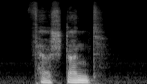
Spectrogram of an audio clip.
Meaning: 1. intellect 2. accord, consensus 3. sense, particular understanding or concept thought agreed upon
- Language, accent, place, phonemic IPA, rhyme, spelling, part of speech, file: German, Germany, Berlin, /fɛɐ̯ˈʃtant/, -ant, Verstand, noun, De-Verstand.ogg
